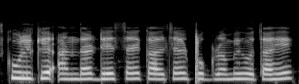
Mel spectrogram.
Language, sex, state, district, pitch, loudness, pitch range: Hindi, female, Uttar Pradesh, Jyotiba Phule Nagar, 255 Hz, -15 LUFS, 250-265 Hz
